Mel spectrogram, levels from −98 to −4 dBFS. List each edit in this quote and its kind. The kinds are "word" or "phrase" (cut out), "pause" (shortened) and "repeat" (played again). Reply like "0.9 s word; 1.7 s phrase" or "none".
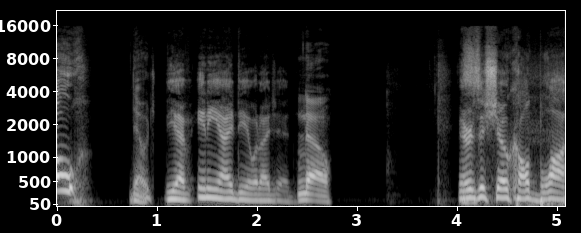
0.9 s word; 2.2 s word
